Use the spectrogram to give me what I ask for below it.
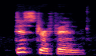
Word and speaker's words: dystrophin: Let's see how this word's pronounced. Dystrophin. Dystrophin. Sounds scary. – Dystrophin. – Oh, you're getting it right. Dystrophin. Hey, look at me getting big words right.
